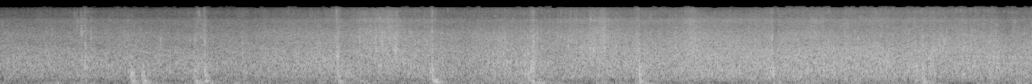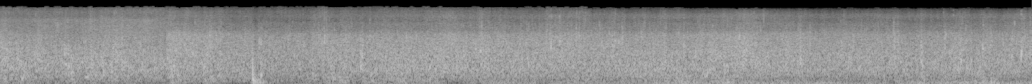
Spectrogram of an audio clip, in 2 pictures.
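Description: Rushing river water through shallow rapids around an open canoe, with wind buffeting the microphone. A handful of short knocks come in the first ten seconds or so.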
